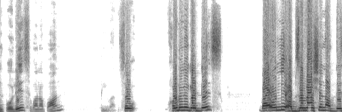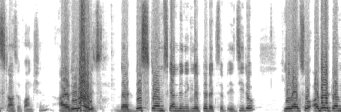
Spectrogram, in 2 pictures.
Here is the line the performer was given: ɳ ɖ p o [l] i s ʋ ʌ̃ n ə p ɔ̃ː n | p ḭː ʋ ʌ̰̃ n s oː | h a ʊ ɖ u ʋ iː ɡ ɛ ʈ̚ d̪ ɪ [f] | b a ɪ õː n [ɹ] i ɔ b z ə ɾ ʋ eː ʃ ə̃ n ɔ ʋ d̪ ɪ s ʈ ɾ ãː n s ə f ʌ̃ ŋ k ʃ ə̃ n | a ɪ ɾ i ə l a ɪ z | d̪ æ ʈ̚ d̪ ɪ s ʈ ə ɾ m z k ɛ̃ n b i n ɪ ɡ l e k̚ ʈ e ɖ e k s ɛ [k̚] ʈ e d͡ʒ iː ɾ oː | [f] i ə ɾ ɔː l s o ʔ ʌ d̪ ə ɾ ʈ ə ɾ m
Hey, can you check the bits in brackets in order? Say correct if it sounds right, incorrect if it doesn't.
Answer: correct, incorrect: s, incorrect: l, incorrect: p̚, incorrect: h

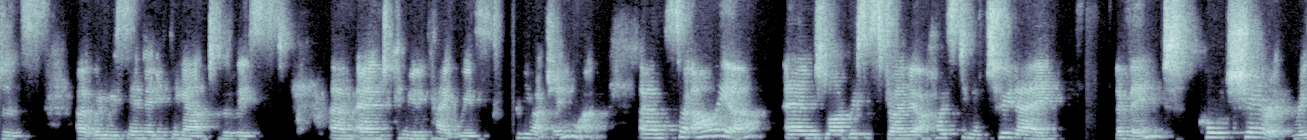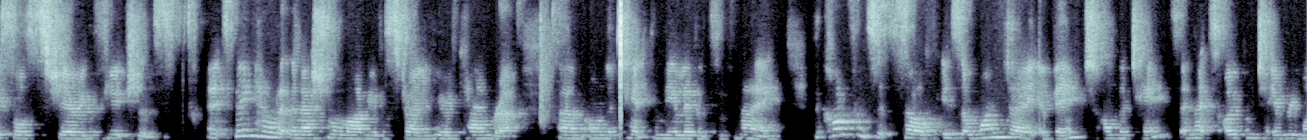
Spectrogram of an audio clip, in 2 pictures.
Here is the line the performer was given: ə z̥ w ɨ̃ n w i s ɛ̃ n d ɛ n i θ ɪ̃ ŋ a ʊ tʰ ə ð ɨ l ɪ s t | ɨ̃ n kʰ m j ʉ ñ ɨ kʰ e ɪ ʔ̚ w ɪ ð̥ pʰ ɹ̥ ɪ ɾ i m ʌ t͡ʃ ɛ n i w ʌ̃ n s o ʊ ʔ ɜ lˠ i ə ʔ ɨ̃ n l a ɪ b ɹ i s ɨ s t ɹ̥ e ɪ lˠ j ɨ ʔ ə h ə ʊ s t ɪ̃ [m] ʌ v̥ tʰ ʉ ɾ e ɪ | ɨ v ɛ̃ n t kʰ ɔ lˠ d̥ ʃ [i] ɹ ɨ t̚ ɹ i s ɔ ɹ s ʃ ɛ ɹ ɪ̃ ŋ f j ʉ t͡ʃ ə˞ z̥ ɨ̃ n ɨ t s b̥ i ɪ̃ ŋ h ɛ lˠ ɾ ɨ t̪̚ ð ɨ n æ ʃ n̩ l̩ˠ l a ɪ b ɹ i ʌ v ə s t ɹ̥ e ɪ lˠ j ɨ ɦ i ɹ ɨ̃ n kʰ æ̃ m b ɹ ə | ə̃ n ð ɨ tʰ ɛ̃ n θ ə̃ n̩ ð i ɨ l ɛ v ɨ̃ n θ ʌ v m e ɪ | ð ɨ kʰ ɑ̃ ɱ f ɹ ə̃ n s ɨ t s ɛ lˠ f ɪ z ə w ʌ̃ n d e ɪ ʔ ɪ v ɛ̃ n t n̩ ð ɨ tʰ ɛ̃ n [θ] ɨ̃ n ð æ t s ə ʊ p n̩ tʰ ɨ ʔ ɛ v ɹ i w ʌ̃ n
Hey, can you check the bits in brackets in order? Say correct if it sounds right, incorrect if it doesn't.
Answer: incorrect: ŋ, incorrect: ɛ, correct

